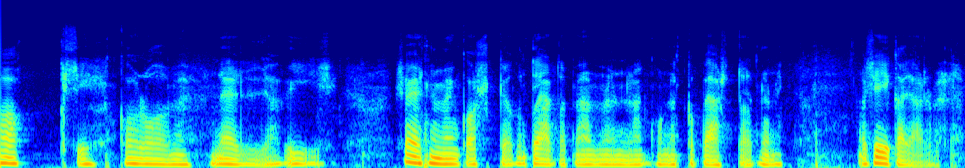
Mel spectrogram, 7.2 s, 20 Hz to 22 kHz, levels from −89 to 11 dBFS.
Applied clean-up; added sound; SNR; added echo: none; none; none; none.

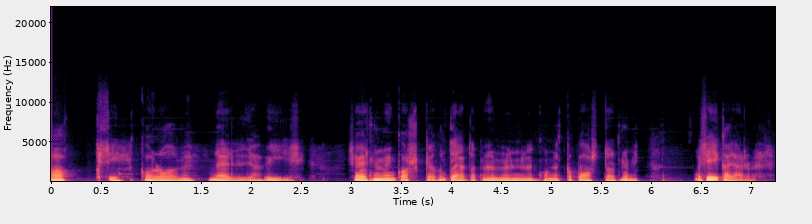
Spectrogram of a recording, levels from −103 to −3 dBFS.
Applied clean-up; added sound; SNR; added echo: neural mask model DeepFilterNet 3.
